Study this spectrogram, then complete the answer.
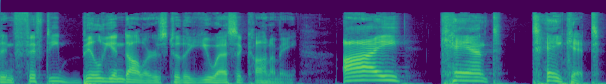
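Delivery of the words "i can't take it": high, slow hammed-up anguish; mock despair. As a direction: wail it in fake agony. Mock despair over economic gains.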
